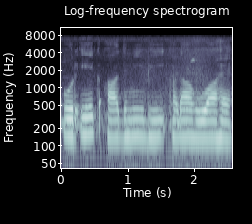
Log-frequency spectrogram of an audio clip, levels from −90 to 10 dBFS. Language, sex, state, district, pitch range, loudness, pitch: Hindi, female, Haryana, Jhajjar, 135-140 Hz, -14 LUFS, 135 Hz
